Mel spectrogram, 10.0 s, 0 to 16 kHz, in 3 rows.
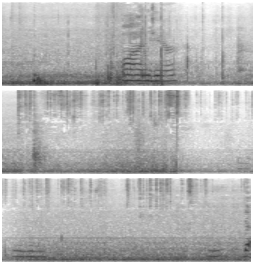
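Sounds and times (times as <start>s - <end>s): toy handcuffs rattling and clicking: 3.6s - 10.0s.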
